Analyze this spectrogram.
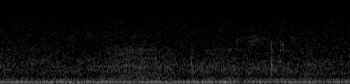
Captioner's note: water falling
